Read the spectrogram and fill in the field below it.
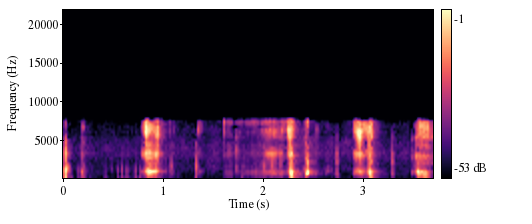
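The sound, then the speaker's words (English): A baby girl with hiccups fusses and whimpers, with short hiccup-like catches breaking up the small cries in an uneven rhythm, fairly quiet overall and with no one else talking. “See, she's got hiccups at the moment.”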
